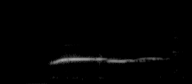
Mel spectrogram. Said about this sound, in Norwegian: Lager en litt sånn plystretema, sant. Og så mm. lager jeg sånne greier.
